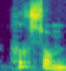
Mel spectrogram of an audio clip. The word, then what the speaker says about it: 흙손: 이렇게 바르는게 있습니다 예이 흙손이라 합니다 흑손 발음으로 해 주시면 되겠고 그리고 뭐 마무리 작업에서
